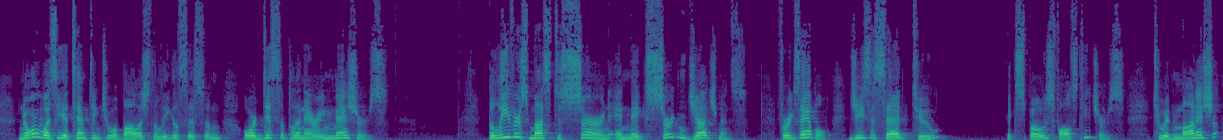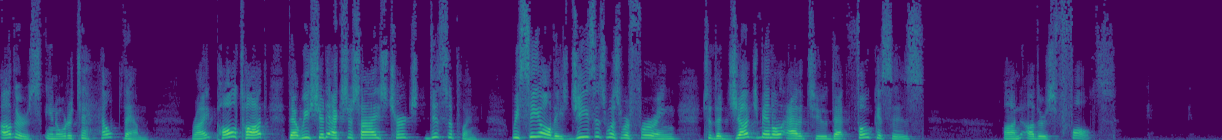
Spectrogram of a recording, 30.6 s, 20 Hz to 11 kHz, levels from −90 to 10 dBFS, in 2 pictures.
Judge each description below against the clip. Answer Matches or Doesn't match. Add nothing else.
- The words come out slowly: Matches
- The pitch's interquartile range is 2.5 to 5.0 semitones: Doesn't match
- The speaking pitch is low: Doesn't match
